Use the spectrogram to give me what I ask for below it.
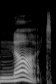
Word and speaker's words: knot: KN ot but this is a silent K it's like knock knock on the door doc doc doc knock knock knock it's a silent K we don't say Kanak right we say and we say knock and then with new though we say not not okay alright now as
